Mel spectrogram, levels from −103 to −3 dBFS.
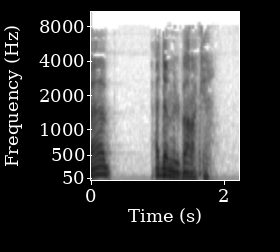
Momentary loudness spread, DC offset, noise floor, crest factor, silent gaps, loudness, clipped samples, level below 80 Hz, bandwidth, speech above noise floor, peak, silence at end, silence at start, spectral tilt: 13 LU; under 0.1%; -64 dBFS; 18 dB; none; -21 LUFS; under 0.1%; -36 dBFS; 8.4 kHz; 45 dB; -2 dBFS; 0.4 s; 0 s; -7 dB/octave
